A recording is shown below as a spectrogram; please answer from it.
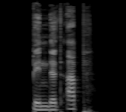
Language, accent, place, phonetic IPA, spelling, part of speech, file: German, Germany, Berlin, [ˌbɪndət ˈap], bindet ab, verb, De-bindet ab.ogg
- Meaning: inflection of abbinden: 1. third-person singular present 2. second-person plural present 3. second-person plural subjunctive I 4. plural imperative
